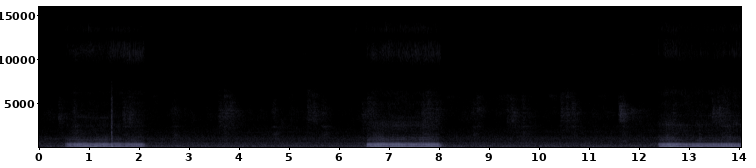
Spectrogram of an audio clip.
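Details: A French bulldog snoring while sleeping during the day: three loud, buzzing snores, each about 1.5 seconds, recurring every six seconds or so with quiet breathing between.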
